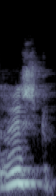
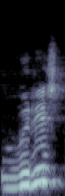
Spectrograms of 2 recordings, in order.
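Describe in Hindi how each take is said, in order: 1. शुरू में W की कोई आवाज़ सुनाई नहीं देती। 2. शुरू में W की आवाज़ बोली जाती है। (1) "इसे रिस्ट पढ़ेंगे" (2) "इसको विरिष्ट नहीं पढ़ेंगे"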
